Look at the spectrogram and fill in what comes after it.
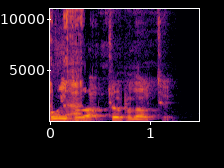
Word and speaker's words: Tuipulotu: Tuliopitu? I don't know how to say the last name. It's definitely not Tuipulotu.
